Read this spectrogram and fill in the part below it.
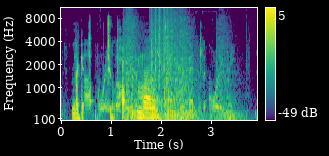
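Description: A rifle fires a few shots.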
